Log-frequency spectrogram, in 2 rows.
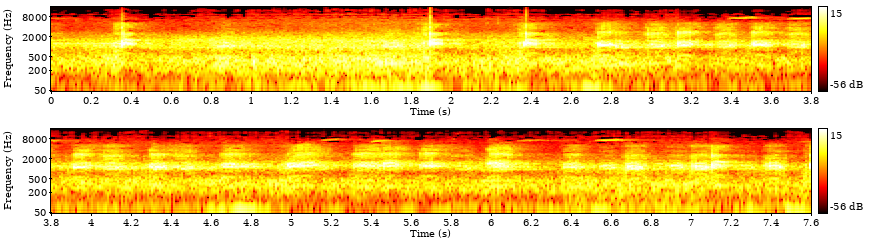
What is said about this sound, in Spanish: Cuervos negros sobre la nieve blanca buscando compañía y protección. En el pinar completamente nevado, al atardecer, se reunían 50-60 cuervos.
